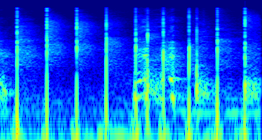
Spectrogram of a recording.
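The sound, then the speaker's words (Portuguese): One person claps hands about a dozen times in quick, slightly uneven succession, applauding himself, the sharp claps loud, with faint voices murmuring between them. “Caralho, eu achei que ia ser preso, tô me aplaudindo.”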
